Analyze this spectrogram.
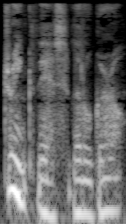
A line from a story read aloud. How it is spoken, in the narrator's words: a deep voice said softly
